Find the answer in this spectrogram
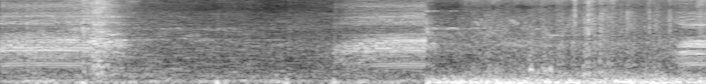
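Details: Crow calling for food: two or three short harsh caws separated by pauses, with heavy low-pitched rumbling background noise in the second half.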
